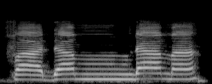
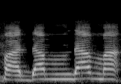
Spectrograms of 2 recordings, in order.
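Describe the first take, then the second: First: The m is flowed with a slight nasal hold. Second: The word is read quickly without the m hold. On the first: "Bukan ditahan tapi dialirkan, ada sifat bainiyah" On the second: "Kalau ngebacanya de cepet ini"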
